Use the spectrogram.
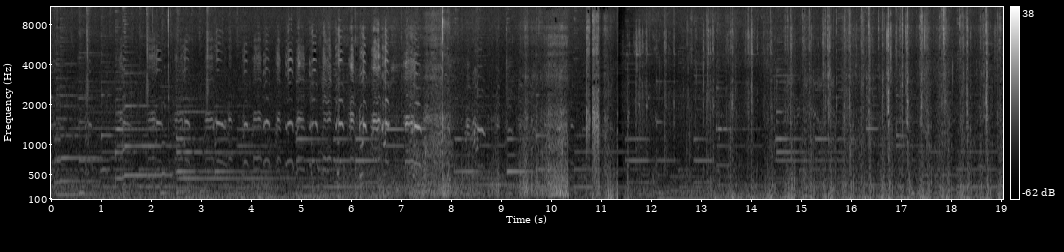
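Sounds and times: background music: 0.0 - 19.0
geese honking: 1.4 - 10.5.

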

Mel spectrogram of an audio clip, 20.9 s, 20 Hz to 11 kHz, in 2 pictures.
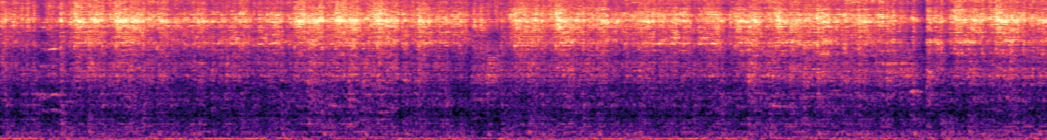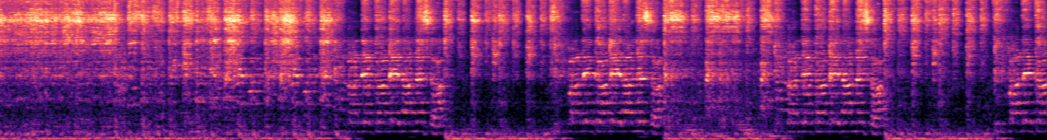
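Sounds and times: loud electronic dance music: 0.0 - 20.9.

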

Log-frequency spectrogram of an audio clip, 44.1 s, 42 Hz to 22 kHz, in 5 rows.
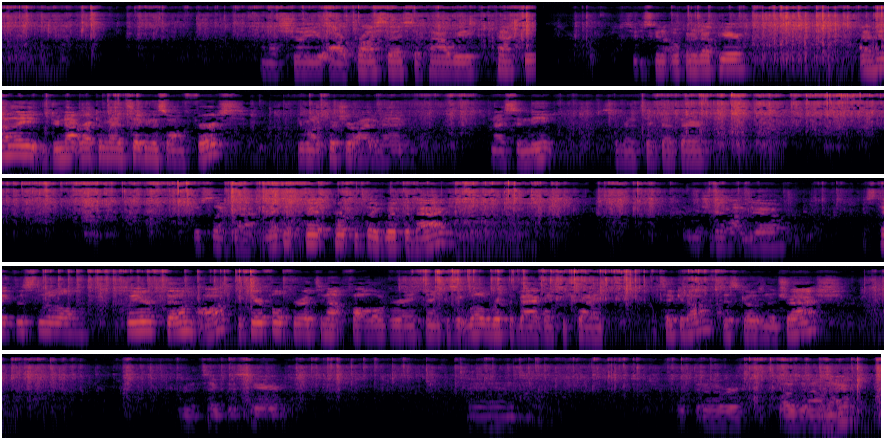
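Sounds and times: plastic rustling and crinkling: 0.0 - 44.0.

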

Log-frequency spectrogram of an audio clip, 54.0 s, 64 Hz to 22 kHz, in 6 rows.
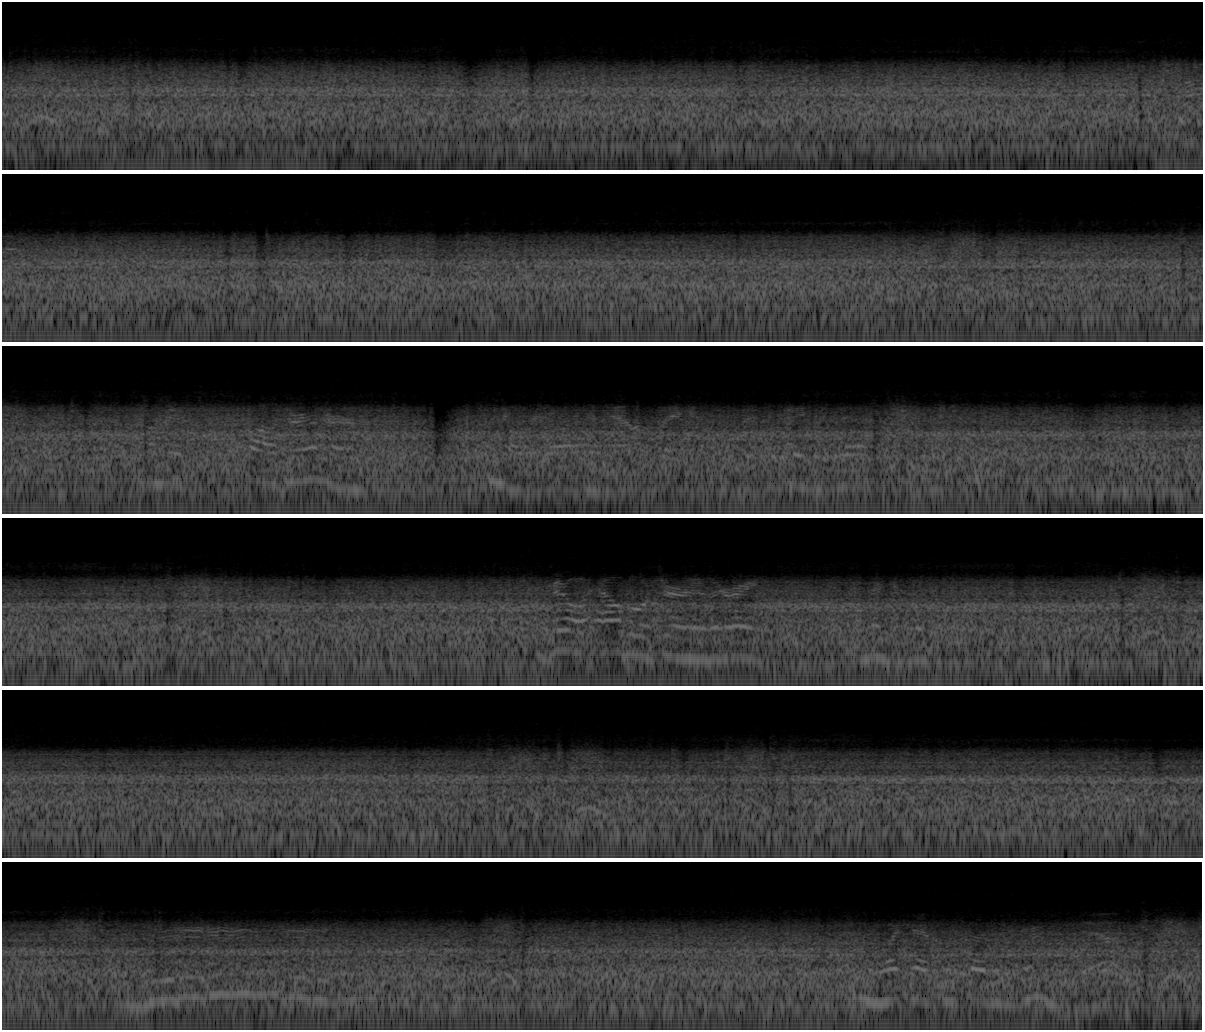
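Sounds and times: faint voices: 0.0 - 2.0, 7.9 - 10.0, 17.8 - 25.7, 30.8 - 34.4, 44.6 - 49.0
jet cabin rushing hum: 0.0 - 54.0.

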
